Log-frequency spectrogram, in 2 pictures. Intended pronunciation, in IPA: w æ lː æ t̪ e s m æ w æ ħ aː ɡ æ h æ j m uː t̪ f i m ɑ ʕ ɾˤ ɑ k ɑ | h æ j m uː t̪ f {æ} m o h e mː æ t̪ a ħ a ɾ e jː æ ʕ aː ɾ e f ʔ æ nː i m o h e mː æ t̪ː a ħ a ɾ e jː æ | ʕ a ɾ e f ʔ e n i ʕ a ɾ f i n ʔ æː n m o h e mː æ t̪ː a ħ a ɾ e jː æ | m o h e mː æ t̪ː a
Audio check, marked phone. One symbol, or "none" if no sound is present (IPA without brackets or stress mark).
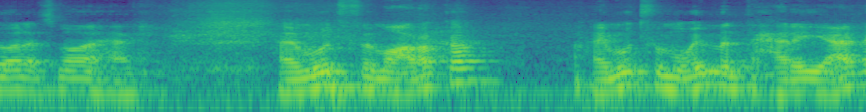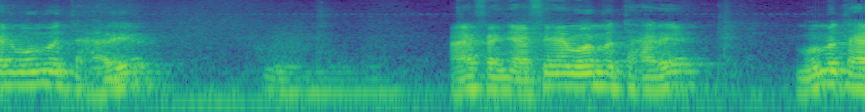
i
